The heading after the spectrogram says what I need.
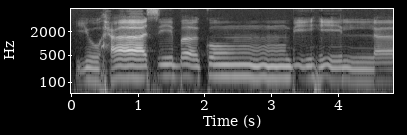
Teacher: Mim apabila bertanda sukun selepasnya huruf ba, kita kena dengung 2 harakat.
